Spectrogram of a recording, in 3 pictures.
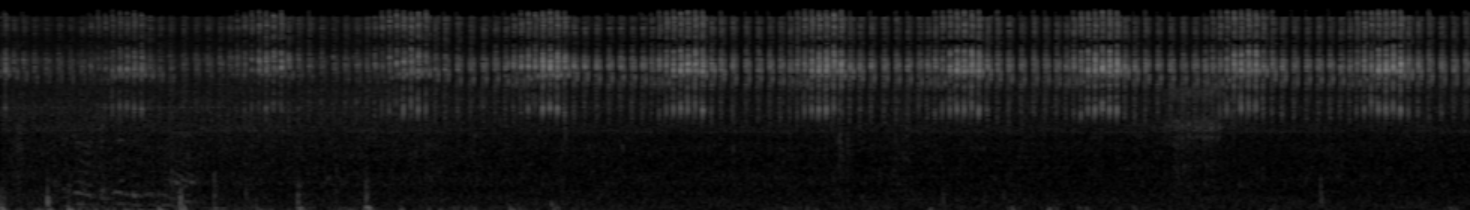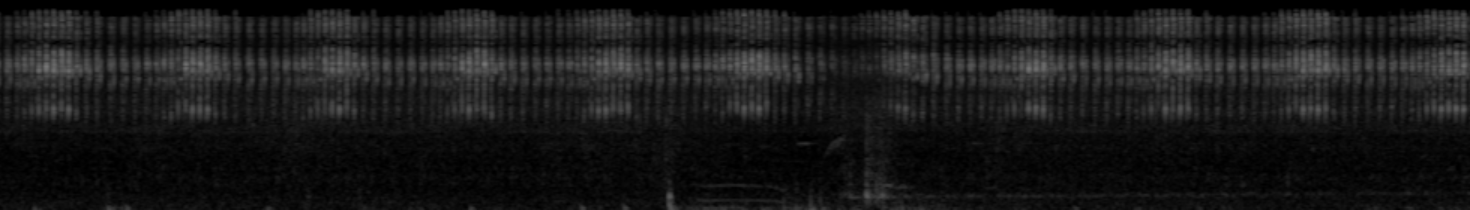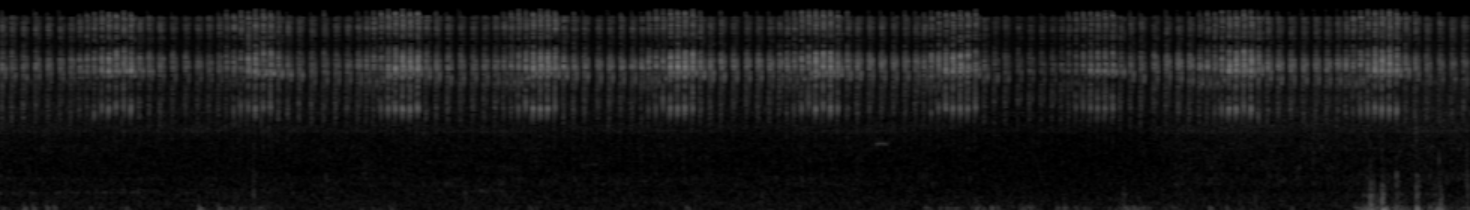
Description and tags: Night sounds in an Indian forest
ambience, location, sound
